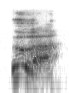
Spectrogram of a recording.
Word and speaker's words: YAHUAH: mysterious letter of all, is the Yah-U-ah, which they've been calling a YAHUAH. A wah, you know, like YAHUAH. That's a trombone, by the way. Yeah. Yeah. Wah, Sort of wah, wah, wah. Yeah. Well, this is a Yah-U-ah because it operates in almost all cases as a U or an O.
